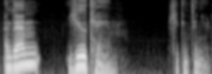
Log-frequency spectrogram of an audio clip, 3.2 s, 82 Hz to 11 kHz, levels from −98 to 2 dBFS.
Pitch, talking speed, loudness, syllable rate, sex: 110 Hz, 115 wpm, -18 LUFS, 3.8 syllables/s, male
